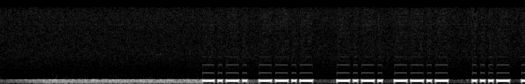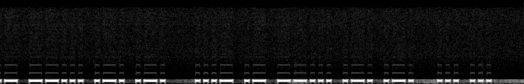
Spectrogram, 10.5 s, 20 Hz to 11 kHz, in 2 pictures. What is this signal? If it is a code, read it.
Morse code, heard as a keyed tone, about 30 wpm, 500 Hz. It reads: CQ CQ VA7RR VA7RR SS
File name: contests / CW-SS-k5tr- -0900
